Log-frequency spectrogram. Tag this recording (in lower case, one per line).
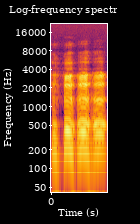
human voice
laughter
